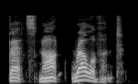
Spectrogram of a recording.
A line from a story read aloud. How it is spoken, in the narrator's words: Tonki snaps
